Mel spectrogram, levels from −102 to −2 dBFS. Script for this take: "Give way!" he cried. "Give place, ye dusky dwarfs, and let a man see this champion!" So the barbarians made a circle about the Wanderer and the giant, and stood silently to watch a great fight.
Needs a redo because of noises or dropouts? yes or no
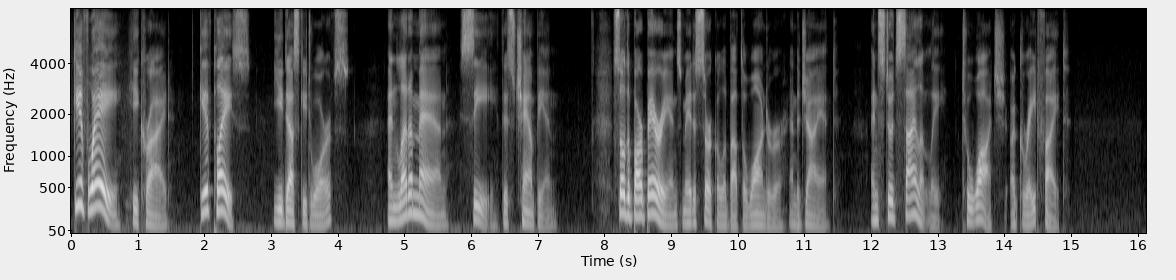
no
